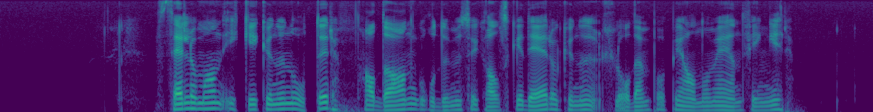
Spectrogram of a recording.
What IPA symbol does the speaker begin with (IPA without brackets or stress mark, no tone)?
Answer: s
